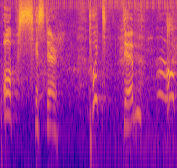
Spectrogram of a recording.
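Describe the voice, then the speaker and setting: An actor playing a wheedling, drunken Irish rogue in a video game, theatrical and mock-innocent. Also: male voice, very high-pitched, wildly swooping pitch, drawn-out words, noisy background, full character voice. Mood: drunken aggression. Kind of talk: video game cutscene acting.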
